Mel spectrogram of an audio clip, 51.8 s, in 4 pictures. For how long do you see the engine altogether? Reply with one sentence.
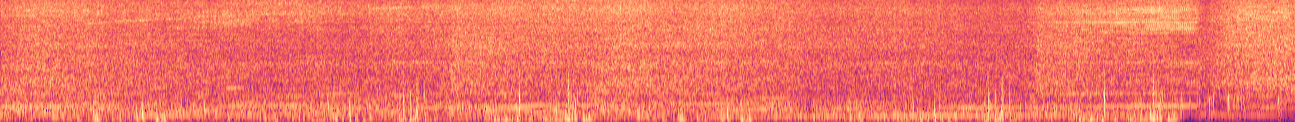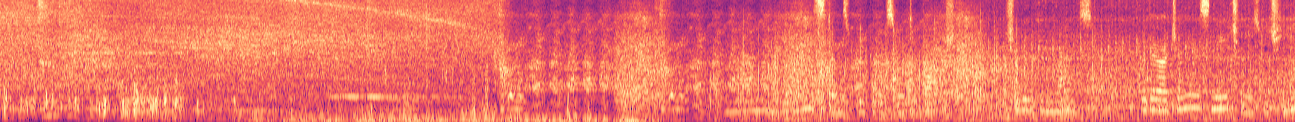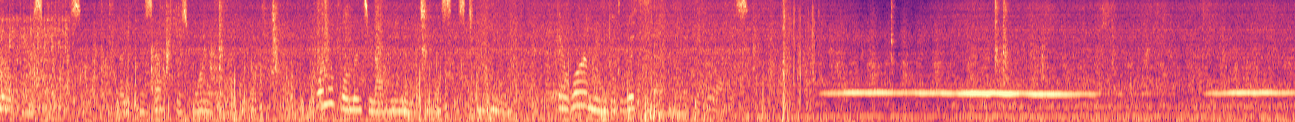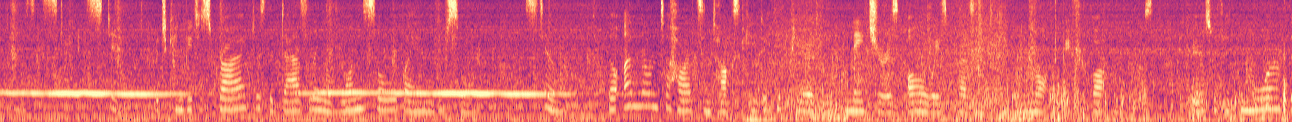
You can hear the engine for 52 seconds altogether.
